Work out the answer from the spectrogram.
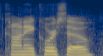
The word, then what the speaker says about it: Cane Corso: Told me he had just gotten his first Cane, so it's how it is, Cane Corso.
